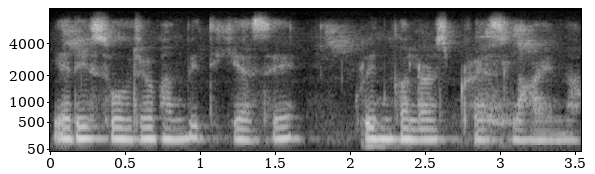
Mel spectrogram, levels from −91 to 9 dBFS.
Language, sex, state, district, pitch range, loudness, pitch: Nagamese, female, Nagaland, Dimapur, 185-195 Hz, -16 LUFS, 190 Hz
